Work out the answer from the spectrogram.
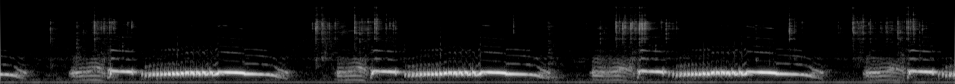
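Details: Provoking call of a white, red-eyed albino African collared dove: repeated cycles of a rough stuttering lead-in followed by a long, smooth, low coo that drops at its close, over a steady faint hum.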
